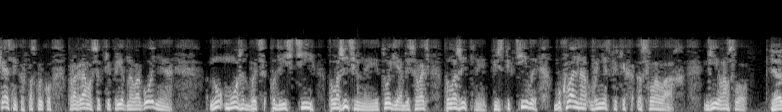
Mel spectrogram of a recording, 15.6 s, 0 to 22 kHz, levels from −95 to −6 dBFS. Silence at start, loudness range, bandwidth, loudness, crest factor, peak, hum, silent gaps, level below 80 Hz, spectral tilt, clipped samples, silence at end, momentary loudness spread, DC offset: 0 s; 2 LU; 5.4 kHz; -25 LUFS; 14 dB; -12 dBFS; none; none; -50 dBFS; -11 dB/octave; under 0.1%; 0 s; 9 LU; under 0.1%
